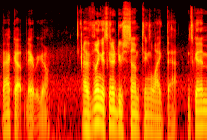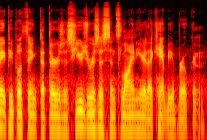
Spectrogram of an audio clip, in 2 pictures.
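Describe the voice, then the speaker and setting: A man's voice: very deep voice, expressive, a little fast, creaky, darkish tone. A man casually thinking aloud as he walks through trading charts, rambling and correcting himself as he goes. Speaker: trading educator.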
